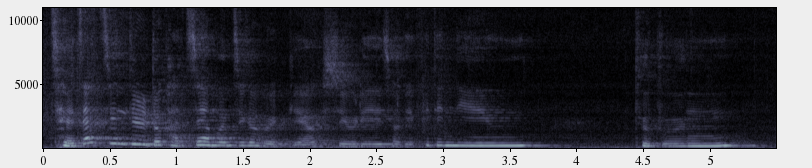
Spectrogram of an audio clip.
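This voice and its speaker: In an indoor press conference room, a woman hosts a press event in a polite, cheerful, chatty public radio style, coaxing and courteous. Her mid-range voice is warm and animated at a moderate pace, in a roomy hall with background noise.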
